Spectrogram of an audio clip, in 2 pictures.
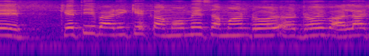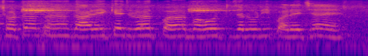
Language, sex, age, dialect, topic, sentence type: Maithili, female, 31-35, Angika, agriculture, statement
